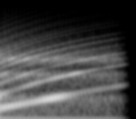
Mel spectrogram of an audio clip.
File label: goblin threat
